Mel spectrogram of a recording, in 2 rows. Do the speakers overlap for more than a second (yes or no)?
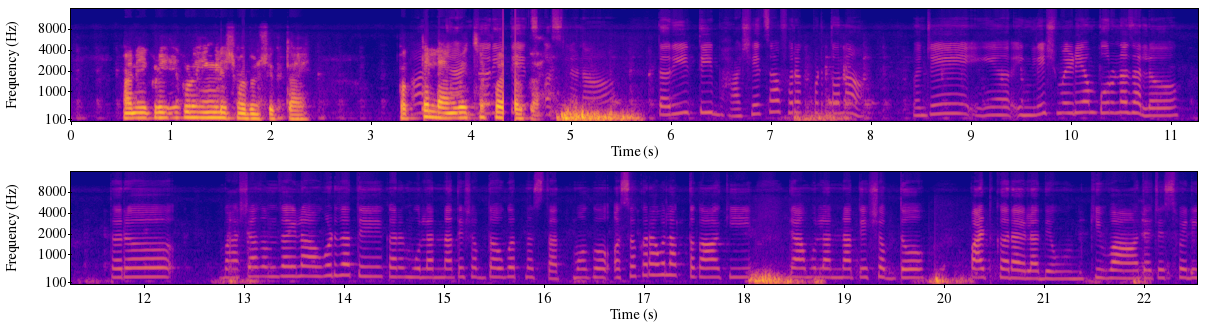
yes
